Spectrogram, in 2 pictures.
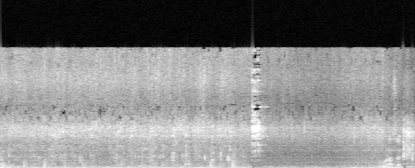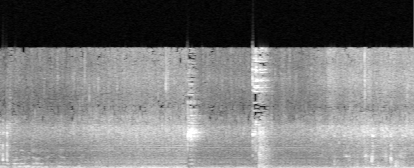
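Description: A metal ladle scrapes and stirs in a pan.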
